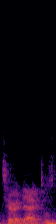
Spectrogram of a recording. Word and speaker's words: pterodactyls: Why don't pterodactyls make any sound when they go to the bathroom? Because the P's silent.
